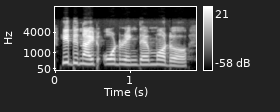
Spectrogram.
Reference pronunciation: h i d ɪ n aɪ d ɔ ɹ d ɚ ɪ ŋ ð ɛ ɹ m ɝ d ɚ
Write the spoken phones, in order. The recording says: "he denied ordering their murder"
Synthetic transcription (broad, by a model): h i d ɪ n aɪ d ɔ ɹ d ɚ ɪ ŋ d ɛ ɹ m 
